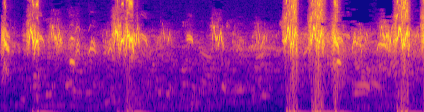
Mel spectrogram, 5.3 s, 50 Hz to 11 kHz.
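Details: Osprey at the nest with left over fish, 13 June 2018, late morning; shrill chirps come in clustered bursts, louder toward the end, mixed with sharp cracking clicks.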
